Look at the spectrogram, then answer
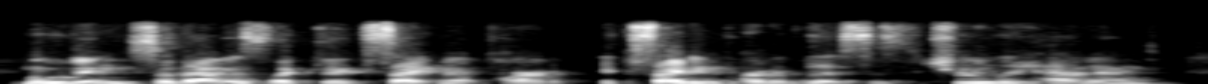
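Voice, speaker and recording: Mellow-voiced man presenting to a board. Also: mid-range voice, quick pace. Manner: relaxed, conversational with many fillers. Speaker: district curriculum presenter. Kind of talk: presenting at a school board workshop. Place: meeting room.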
